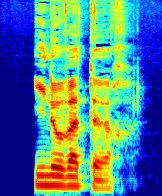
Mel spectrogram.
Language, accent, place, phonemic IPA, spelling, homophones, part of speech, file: French, France, Lyon, /i.nɔ.va.tœʁ/, innovateur, innovateurs, adjective / noun, LL-Q150 (fra)-innovateur.wav
- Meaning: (adjective) innovative; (noun) innovator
